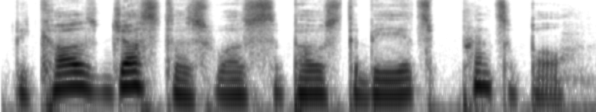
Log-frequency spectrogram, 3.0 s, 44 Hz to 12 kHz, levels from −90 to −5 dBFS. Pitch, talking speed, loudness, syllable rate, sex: 120 Hz, 160 wpm, -20 LUFS, 5.8 syllables/s, male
